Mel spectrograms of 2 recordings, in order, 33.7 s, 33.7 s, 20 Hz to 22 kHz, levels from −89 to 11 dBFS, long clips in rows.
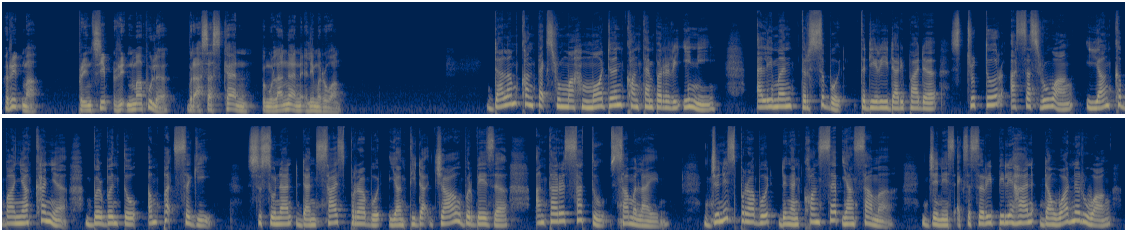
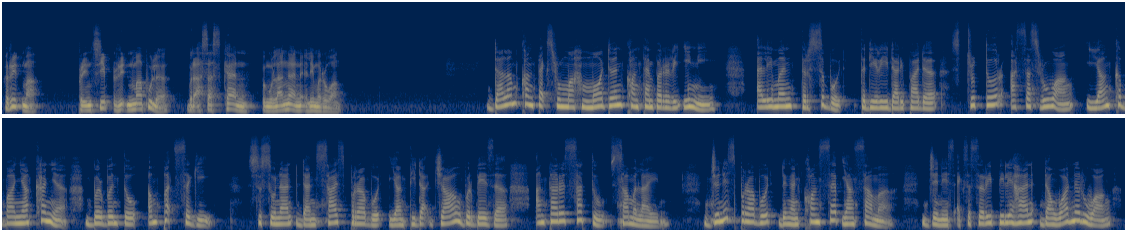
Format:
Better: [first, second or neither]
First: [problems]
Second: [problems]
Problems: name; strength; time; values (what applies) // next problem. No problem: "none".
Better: first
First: none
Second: muffled; very; fading above 2.5 kHz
